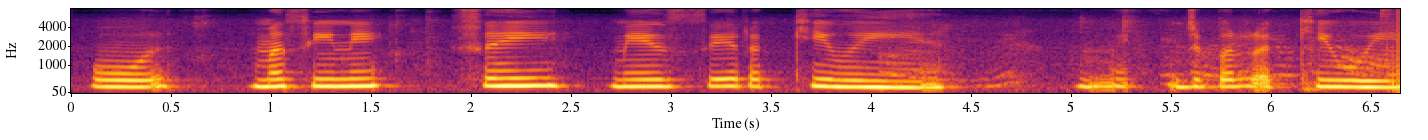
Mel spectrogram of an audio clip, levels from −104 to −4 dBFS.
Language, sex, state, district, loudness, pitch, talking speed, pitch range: Hindi, female, Uttar Pradesh, Shamli, -13 LUFS, 250 Hz, 110 wpm, 240-260 Hz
